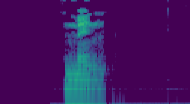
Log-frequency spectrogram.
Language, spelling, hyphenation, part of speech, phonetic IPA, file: Bashkir, мең, мең, numeral, [mɪ̞ŋ], Ba-мең.ogg
- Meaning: thousand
